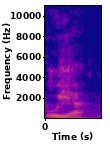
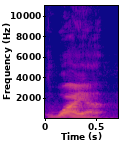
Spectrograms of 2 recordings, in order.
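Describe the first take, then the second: First: The word begins with an oo vowel. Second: The word begins with a W sound. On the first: The speaker calls it wrong. "not Ouya" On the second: The speaker calls it right. "O U makes a W sound"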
